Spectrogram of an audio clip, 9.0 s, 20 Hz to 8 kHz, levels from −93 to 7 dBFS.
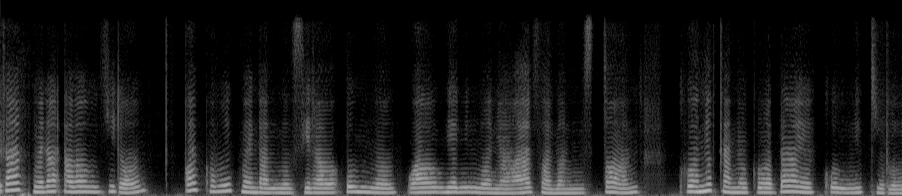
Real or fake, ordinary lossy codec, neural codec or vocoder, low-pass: fake; none; codec, 16 kHz, 0.5 kbps, FreqCodec, smaller model; 7.2 kHz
